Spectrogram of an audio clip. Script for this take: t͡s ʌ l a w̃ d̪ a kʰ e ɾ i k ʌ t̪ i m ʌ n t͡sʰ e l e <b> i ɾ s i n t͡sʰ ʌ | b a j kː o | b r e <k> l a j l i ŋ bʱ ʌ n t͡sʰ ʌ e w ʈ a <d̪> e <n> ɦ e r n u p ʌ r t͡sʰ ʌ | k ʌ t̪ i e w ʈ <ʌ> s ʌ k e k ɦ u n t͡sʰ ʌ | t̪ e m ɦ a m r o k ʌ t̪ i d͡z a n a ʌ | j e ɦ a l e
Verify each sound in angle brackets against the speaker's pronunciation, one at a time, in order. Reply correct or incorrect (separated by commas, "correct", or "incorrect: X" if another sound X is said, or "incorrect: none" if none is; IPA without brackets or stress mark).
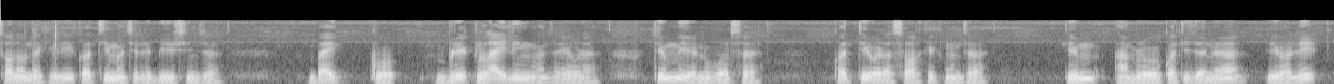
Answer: correct, correct, incorrect: t̪, incorrect: m, incorrect: a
